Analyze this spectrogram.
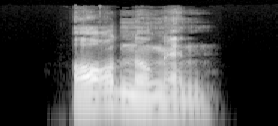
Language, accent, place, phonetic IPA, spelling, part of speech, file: German, Germany, Berlin, [ˈɔʁdnʊŋən], Ordnungen, noun, De-Ordnungen.ogg
- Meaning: plural of Ordnung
